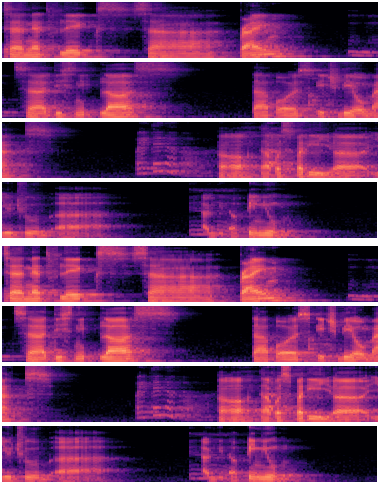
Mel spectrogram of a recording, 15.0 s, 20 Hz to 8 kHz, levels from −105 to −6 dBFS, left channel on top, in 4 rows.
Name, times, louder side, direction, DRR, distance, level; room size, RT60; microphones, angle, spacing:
voice 1, 0.0-2.8 3.9-5.5 6.3-8.0 9.7-10.2 10.6-12.3 13.3-14.1, right 2 dB, 60° right, 9 dB, 1.6 m, -35 dB
voice 2, 1.8-2.1 3.4-3.8 6.8-7.3 8.8-10.2 13.1-13.7, right 1 dB, 20° right, 1 dB, 4.2 m, -53 dB
28.0 x 16.5 x 7.0 m, 0.68 s
head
